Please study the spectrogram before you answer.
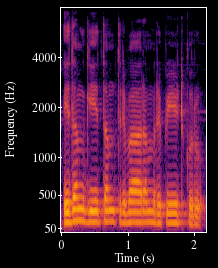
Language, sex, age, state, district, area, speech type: Sanskrit, male, 30-45, Karnataka, Uttara Kannada, urban, read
